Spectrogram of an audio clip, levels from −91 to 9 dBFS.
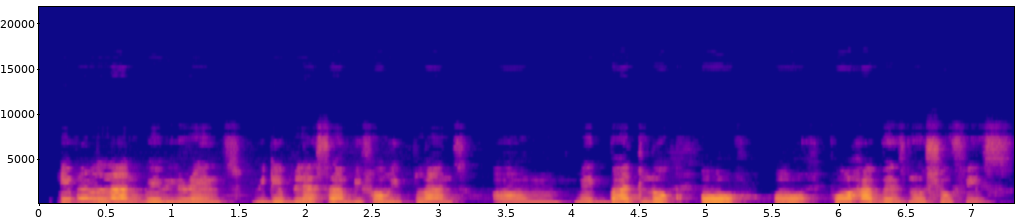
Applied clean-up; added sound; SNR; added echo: none; none; none; reverberation time 0.2 s.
